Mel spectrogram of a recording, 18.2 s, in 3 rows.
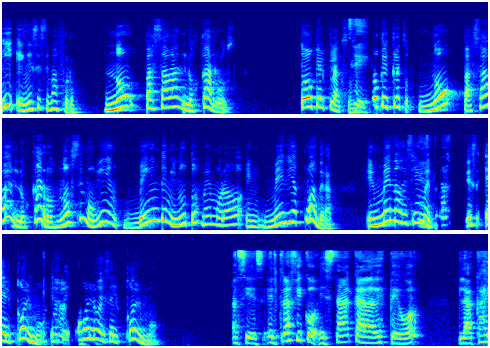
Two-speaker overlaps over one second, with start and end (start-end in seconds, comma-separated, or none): none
